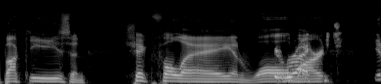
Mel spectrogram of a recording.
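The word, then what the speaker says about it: Buc-ee's: going, "Oh my god, I don't know how you pronounce this Bu cheese, Bu ches, Buckee's." And everybody in the background is Buckee's.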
